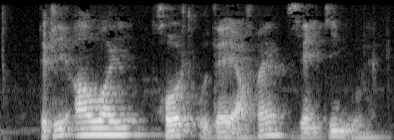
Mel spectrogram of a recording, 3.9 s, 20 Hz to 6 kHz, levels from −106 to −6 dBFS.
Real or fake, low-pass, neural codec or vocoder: real; 5.4 kHz; none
